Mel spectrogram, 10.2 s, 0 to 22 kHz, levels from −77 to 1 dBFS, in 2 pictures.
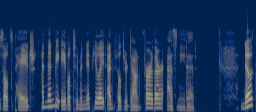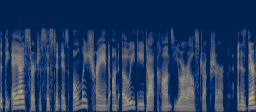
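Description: Sharp clicks at 0.99 s and 7.62 s show as thin vertical spectrogram lines and waveform jumps, likely dropped samples, a handful lost each time.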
